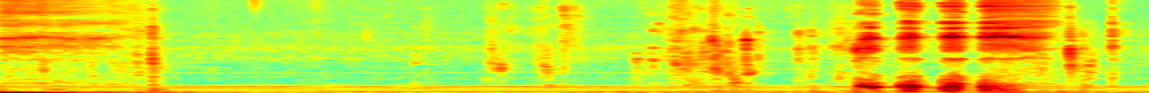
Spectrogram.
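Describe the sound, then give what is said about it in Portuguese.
A speaker takes a drink of water while talking, with a few soft handling noises and then three or four quick gulps near the end, over a low steady hum. “Um, e pronto, para já agora um bocado de água.”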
